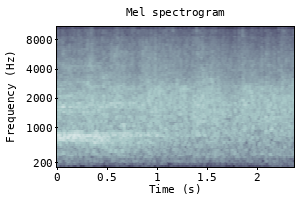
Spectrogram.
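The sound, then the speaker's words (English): A church crowd applauds steadily for the newly improved church toilet, a dense wash of many hands clapping at an even, moderate loudness throughout, with no voices standing out. “Yeah, round of applause for the toilet.”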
